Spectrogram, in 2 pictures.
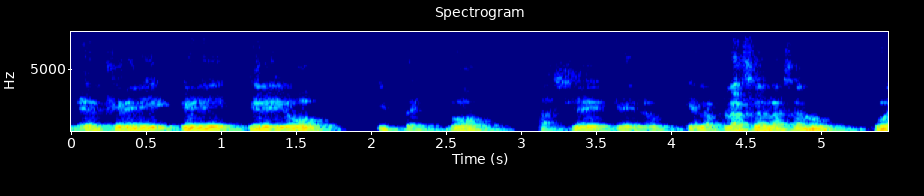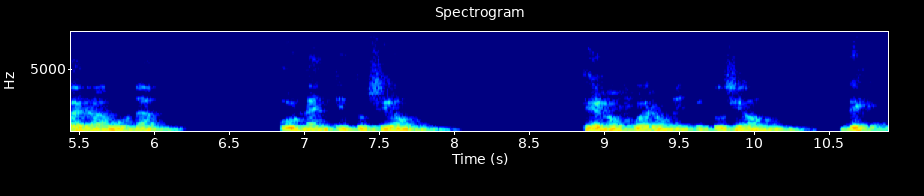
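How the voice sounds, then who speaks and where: An older man, an orthopedic doctor giving a conference lecture in a lively storytelling way. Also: medium pitch. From Dominican Republic. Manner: conversational, animated storytelling with asides. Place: conference hall. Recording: echoey hall, dull lo-fi sound.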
